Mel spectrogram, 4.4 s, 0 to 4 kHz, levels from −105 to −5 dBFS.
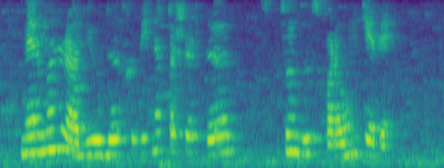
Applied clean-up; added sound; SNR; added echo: classical method WPE with log-MMSE.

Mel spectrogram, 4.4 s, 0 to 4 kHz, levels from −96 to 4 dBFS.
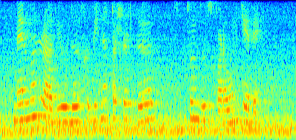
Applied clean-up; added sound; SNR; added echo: none; Mechanical fan; 4 dB; reverberation time 0.9 s.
